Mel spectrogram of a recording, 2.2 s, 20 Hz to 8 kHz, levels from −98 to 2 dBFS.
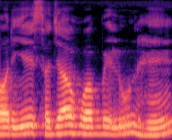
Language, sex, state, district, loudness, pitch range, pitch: Hindi, male, Odisha, Sambalpur, -15 LUFS, 150-170 Hz, 155 Hz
